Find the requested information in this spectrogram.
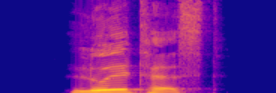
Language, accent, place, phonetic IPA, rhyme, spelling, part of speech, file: German, Germany, Berlin, [ˈlʊltəst], -ʊltəst, lulltest, verb, De-lulltest.ogg
- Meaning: inflection of lullen: 1. second-person singular preterite 2. second-person singular subjunctive II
